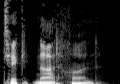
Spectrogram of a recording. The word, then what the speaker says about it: Thich Nhat Hanh: So here's a poem that you're going to read by Thich Nhat Hanh. Did I say it correctly? – Yes, we did.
